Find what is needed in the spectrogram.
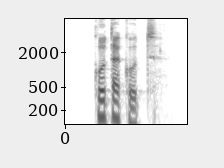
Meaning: side by side, cheek by jowl
- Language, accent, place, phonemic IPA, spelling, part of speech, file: French, France, Lyon, /ko.t‿a kot/, côte à côte, adverb, LL-Q150 (fra)-côte à côte.wav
